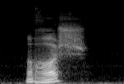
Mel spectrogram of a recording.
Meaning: rock (large mass of stone)
- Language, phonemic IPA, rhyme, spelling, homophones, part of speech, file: French, /ʁɔʃ/, -ɔʃ, roche, roches, noun, Fr-roche.ogg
